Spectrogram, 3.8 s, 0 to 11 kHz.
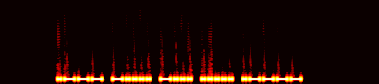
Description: Morse code, heard as a keyed tone, about 36 wpm, 700 Hz. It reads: J6B51
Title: Five Challenging Letter-Number Combinations 35wpm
